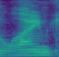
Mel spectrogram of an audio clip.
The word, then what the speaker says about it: Lyon: L-Y-O-N. – Lyon, it's not Lynn. – Nope. Well, this is Lynn, the city of Lynn. – All right, but that's Lyon County. – Mm-hmm. – Lynn in Lyon County.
